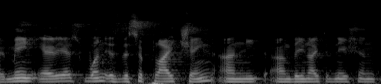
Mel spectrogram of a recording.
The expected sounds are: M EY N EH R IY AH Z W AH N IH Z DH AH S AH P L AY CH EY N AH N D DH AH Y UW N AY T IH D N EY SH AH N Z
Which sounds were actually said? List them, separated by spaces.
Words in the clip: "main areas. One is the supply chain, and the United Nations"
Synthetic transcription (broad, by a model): M EY N EH R IY AH Z W AH N IH Z DH AH S AH P L AY CH EY N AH N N DH AH Y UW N AY T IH D N EY SH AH N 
